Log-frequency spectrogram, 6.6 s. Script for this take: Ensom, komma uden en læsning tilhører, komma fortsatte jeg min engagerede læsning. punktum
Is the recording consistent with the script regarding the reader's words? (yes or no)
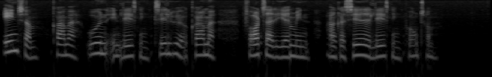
yes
